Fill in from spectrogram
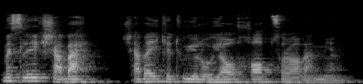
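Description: A young male fighter, shaken and unsure, asks his questions in a quiet, hesitant voice, as a man reading a radio story puts him on. He is soft-spoken. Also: medium pitch, lightly acted.

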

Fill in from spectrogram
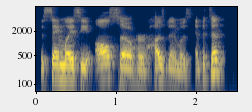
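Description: A man's voice: medium pitch, brisk, mellow. A man co-hosting a podcast, telling a story in a plain, casual way with fillers. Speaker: podcast co-host.

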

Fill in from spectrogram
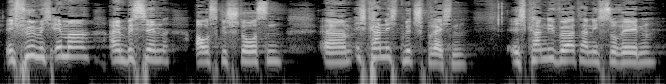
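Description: In a long, reverberant hall, a preacher with a high, somewhat bright voice speaks at a moderate pace in a casual Mother's Day livestream sermon. He comes from a Russian-German family in Germany, can't roll his R due to a speech impediment, and leans on repeated short phrases for emphasis.

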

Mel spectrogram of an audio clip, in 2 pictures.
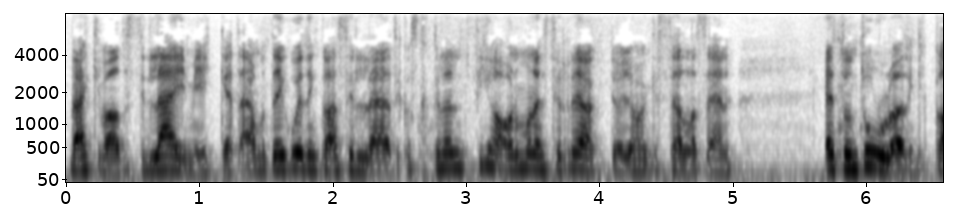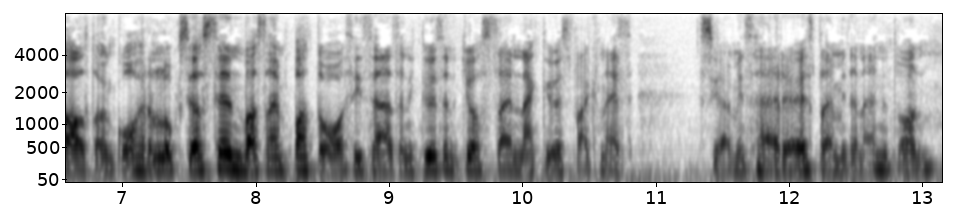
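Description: Reflective young Finnish-speaking woman podcaster. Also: lowish voice. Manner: thinking aloud, many fillers, reflective. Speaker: podcast co-host. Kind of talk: casual chat.

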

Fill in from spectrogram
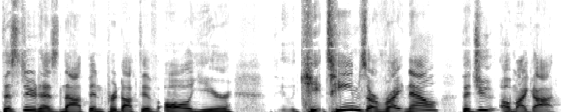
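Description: A man with a somewhat high voice co-hosting a sports podcast. He argues heatedly and swears for emphasis. The sound is dry and close. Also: expressive, unhurried, dry recording. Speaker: podcast co-host. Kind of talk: casual sports chat.

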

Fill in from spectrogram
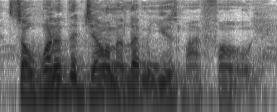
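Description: A man who is a military physician telling a story in an excitable way, laughing as he goes. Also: mid-range voice, fast talker, slightly rough, in a large hall. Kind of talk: live storytelling.

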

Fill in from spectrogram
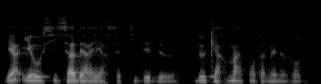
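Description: A podcast co-host mulls things over thoughtfully, though haltingly, with plenty of fillers and restarts. His rumbling low voice shows little pitch movement, and he talks very fast.

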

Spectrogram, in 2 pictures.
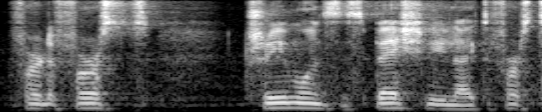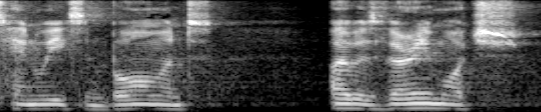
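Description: A man's voice: mid-range voice, normal speed, a little hiss or hum. An Irish man, an interview guest, recounting a personal story in conversation and acting out what people said. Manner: animated, quotes dialogue as he recounts.

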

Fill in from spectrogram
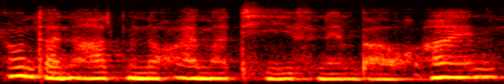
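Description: A woman leading a guided meditation, speaking softly and often in a whisper. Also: mid-range voice, muffled recording, slight background noise. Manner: slow, soft, often whispered.

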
